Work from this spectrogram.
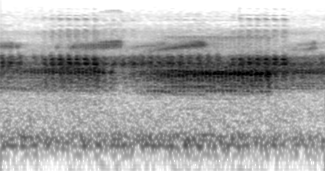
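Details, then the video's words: Many frogs chorusing at a dam in Australia, taken from a shack nearby; overlapping rapid croaking trills form an unbroken buzz, with two or three thin rising notes sliding upward above it. "Frog Chorus- Australia"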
